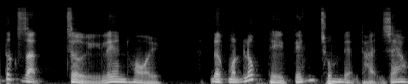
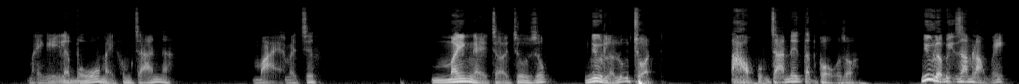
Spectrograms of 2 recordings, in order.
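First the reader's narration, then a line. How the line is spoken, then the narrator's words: Harsh gritted voice. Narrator (Vietnamese): Hùng gằn giọng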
